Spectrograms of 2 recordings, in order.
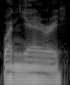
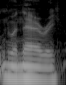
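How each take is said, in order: First: The name begins with the N silent. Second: The name begins with a sounded N. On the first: The speaker calls it right. "I found out it's Wanyeri" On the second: The speaker calls it wrong. "Not Nwaneri"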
